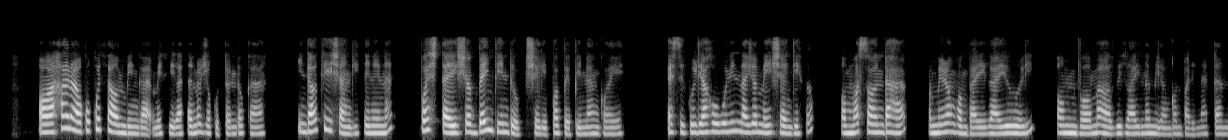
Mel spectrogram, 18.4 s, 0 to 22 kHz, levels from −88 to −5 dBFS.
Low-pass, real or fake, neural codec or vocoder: 7.2 kHz; fake; codec, 16 kHz, 2 kbps, FunCodec, trained on Chinese and English, 25 frames a second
